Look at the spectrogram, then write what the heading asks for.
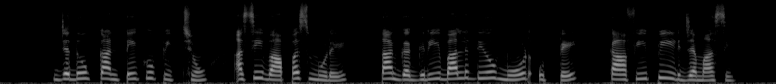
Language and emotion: Punjabi, neutral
